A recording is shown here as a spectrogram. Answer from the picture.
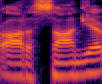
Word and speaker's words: Adesanya: conversation today because yes you can go audition or adasanya right but the one thing you cannot do is have the H sound I'm not talking to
